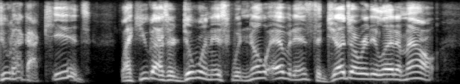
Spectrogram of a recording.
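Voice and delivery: put-on, high-pitched screaming rant. Retelling a video posted by Tate: imitating Tate screaming. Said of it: "Tate's screaming at the camera like".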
